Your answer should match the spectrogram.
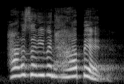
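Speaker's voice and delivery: high, loud incredulous question; amazed disbelief. Real, not acted. Amazed at a lone man with a whip, high and loud. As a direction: ask it in sheer amazement.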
